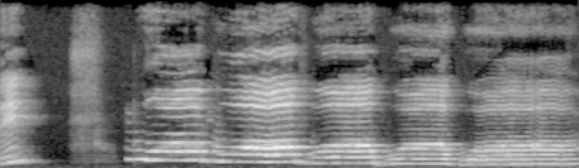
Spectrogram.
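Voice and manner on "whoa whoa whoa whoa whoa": ocean fish breath. Shown as a demonstration. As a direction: let each whoa fall step by step. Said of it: "ocean fish breath".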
